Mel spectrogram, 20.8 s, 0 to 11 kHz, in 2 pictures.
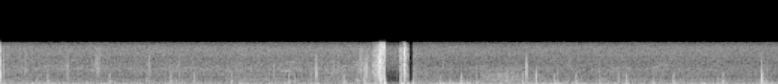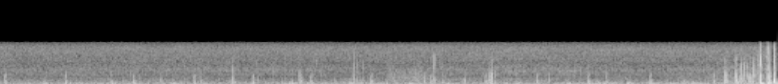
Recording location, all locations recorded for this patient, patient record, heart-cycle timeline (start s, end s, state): aortic valve (AV)
aortic valve (AV)+pulmonary valve (PV)+tricuspid valve (TV)
#Age: Child
#Sex: Female
#Height: 165.0 cm
#Weight: 67.0 kg
#Pregnancy status: False
#Murmur: Unknown
#Murmur locations: nan
#Most audible location: nan
#Systolic murmur timing: nan
#Systolic murmur shape: nan
#Systolic murmur grading: nan
#Systolic murmur pitch: nan
#Systolic murmur quality: nan
#Diastolic murmur timing: nan
#Diastolic murmur shape: nan
#Diastolic murmur grading: nan
#Diastolic murmur pitch: nan
#Diastolic murmur quality: nan
#Outcome: Abnormal
#Campaign: 2015 screening campaign
0.00	8.66	unannotated
8.66	8.80	S1
8.80	8.94	systole
8.94	9.06	S2
9.06	9.32	diastole
9.32	9.46	S1
9.46	9.62	systole
9.62	9.74	S2
9.74	10.09	diastole
10.09	10.30	S1
10.30	10.40	systole
10.40	10.54	S2
10.54	10.92	diastole
10.92	11.04	S1
11.04	11.22	systole
11.22	11.36	S2
11.36	11.82	diastole
11.82	11.96	S1
11.96	12.13	systole
12.13	12.26	S2
12.26	12.65	diastole
12.65	12.80	S1
12.80	12.92	systole
12.92	13.04	S2
13.04	20.75	unannotated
